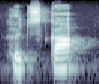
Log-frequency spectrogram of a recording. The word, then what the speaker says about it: 二日: But after two, the reading is the same. So “two days” and “the second date of the month” are both read as ふつか.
